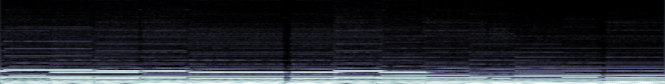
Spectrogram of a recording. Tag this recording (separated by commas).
Piano, Music, playing piano, Keyboard (musical), Musical instrument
